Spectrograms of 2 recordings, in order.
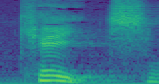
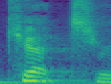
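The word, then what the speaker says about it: Kates (קץ): The Hebrew word is spelled in English Q-E-T-S. And it's pronounced Kates, like you, K-A-T-E-S. Looks like it'd be Kets or something like that, but it's pronounced Kates, Q-E-T-S.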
